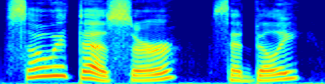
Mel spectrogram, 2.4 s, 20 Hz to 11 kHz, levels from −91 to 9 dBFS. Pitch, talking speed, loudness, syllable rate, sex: 240 Hz, 150 wpm, -18 LUFS, 3.5 syllables/s, female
